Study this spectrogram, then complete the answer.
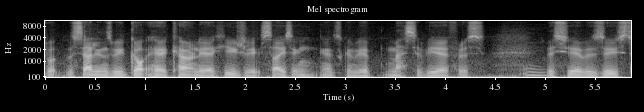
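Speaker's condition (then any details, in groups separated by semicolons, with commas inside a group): No condition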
